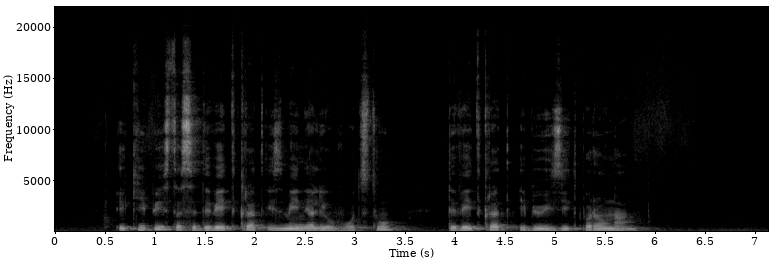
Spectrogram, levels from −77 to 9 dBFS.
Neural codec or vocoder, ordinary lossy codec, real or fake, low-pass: none; none; real; none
